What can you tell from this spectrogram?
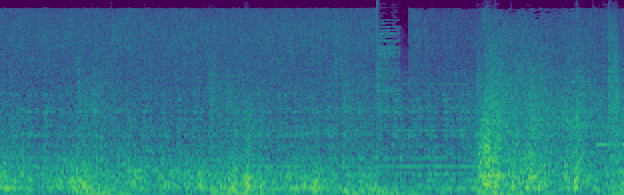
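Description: Rolling thunder with steady rain, with a sudden louder crack of thunder near the end.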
